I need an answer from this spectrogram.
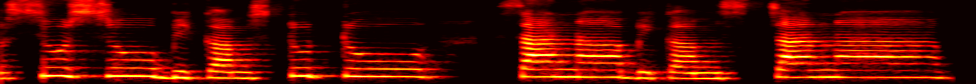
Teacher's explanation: Stopping means the fricative sounds replaced with stop sound.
